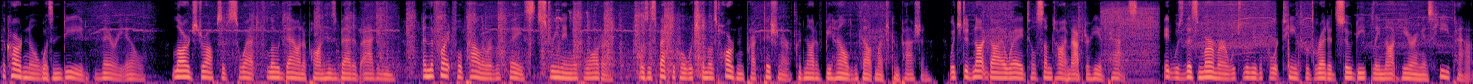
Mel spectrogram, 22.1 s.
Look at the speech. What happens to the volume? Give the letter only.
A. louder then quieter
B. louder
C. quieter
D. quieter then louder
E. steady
E.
